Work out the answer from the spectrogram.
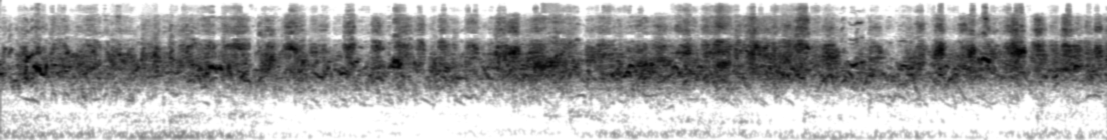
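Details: Colony of budgies warbling and chirping in an aviary, a steady, even stream of overlapping high tweets without pause.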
